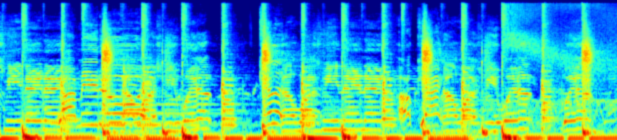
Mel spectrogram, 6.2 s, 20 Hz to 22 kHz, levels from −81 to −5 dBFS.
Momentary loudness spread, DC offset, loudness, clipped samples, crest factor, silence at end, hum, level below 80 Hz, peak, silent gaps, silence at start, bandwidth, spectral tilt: 5 LU; under 0.1%; -18 LUFS; under 0.1%; 14 dB; 0 s; none; -20 dBFS; -2 dBFS; none; 0 s; over 20 kHz; -3.5 dB/octave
